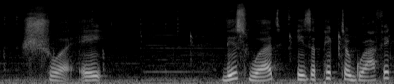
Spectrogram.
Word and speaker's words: 水: First, the pronunciation of water is 水. 水.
